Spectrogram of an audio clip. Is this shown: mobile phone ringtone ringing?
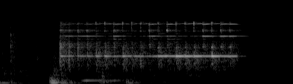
yes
